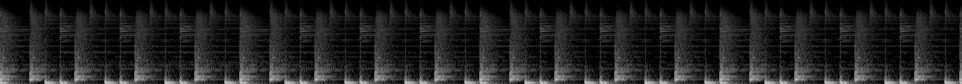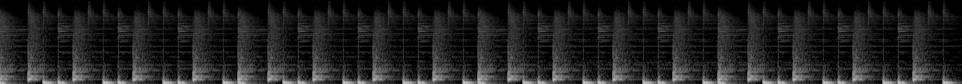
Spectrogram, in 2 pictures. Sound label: Samba Beat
